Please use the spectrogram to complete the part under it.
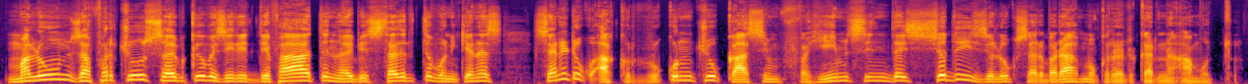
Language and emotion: Kashmiri, neutral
